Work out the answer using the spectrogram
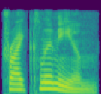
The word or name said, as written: triclinium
